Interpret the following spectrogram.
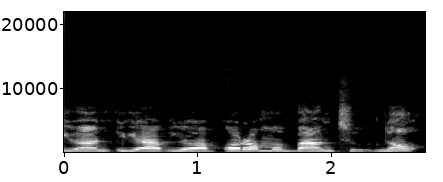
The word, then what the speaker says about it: Oromo: yeah, our people could not pronounce Oromo, so they now call them Oromio.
